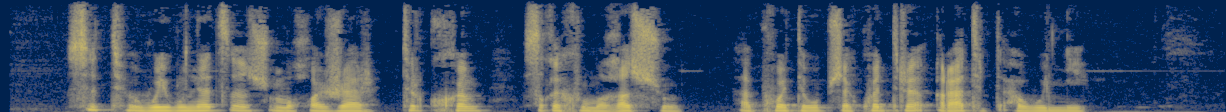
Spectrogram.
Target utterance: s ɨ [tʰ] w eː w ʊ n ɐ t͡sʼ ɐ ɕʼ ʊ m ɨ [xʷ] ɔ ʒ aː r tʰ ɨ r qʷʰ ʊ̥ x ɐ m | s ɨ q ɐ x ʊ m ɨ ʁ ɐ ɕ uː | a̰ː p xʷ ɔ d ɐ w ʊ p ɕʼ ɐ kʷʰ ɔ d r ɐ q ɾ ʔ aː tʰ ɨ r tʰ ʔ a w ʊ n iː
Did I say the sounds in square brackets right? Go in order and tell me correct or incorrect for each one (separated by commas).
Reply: correct, incorrect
